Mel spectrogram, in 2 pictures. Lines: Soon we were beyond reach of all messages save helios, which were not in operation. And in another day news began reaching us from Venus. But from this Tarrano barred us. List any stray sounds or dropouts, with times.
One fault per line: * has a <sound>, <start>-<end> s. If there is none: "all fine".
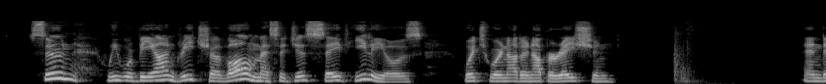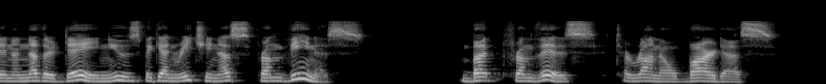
* has a thud, 6.7-7.4 s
